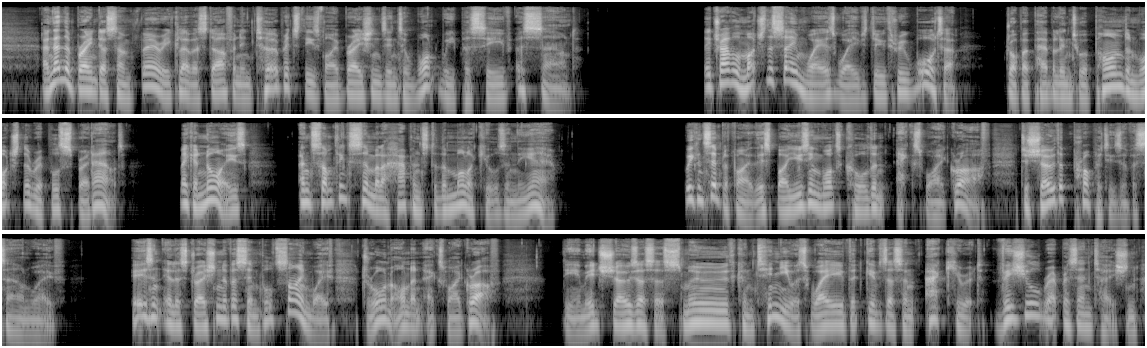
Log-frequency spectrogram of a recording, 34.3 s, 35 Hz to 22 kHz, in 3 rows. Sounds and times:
Speech: 0.4s - 5.8s, 7.0s - 17.1s, 18.3s - 23.6s, 24.2s - 27.9s, 28.5s - 34.2s.

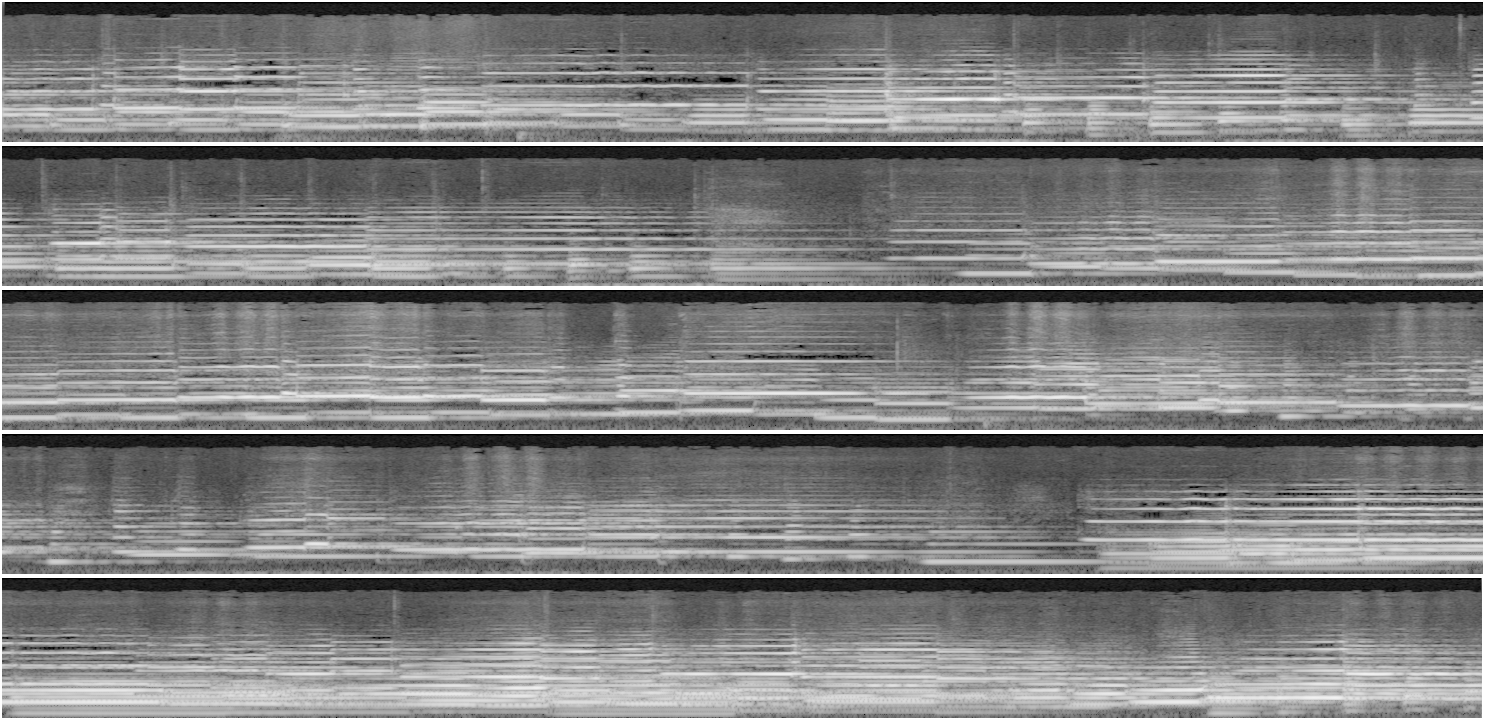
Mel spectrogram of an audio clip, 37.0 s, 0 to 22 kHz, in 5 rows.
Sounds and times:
Music: 0.0s - 37.0s.

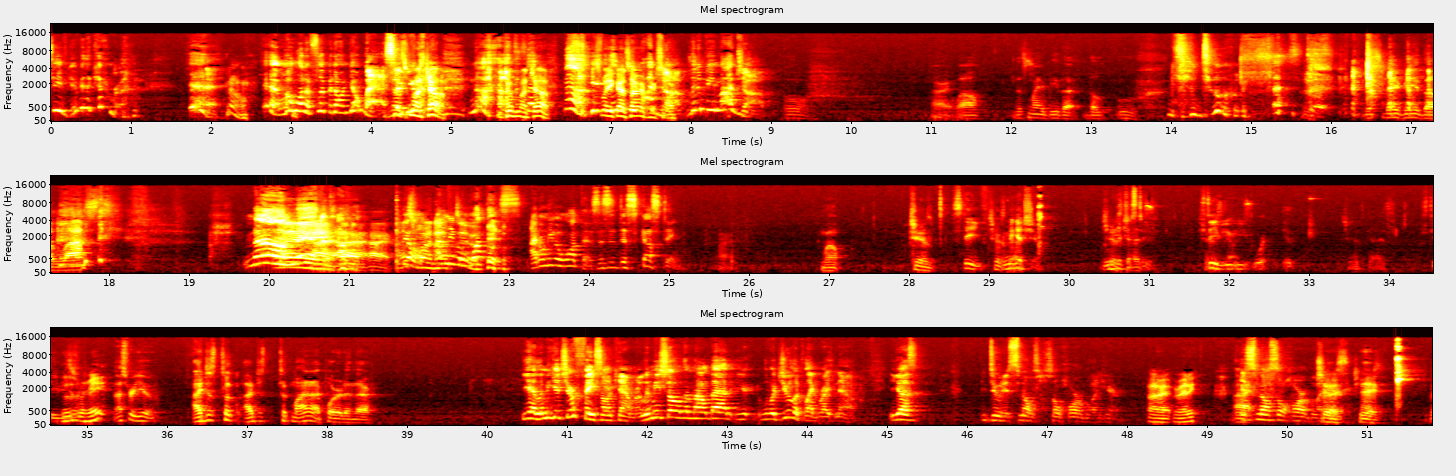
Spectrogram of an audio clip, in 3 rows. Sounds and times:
Inside, small room: 0.0s - 51.8s.

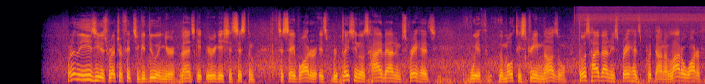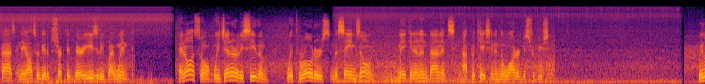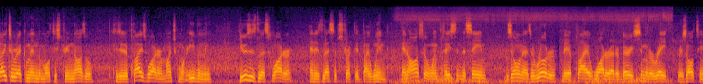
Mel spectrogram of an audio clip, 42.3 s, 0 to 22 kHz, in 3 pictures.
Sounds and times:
Speech: 1.4s - 8.8s, 9.4s - 16.8s, 17.6s - 25.2s, 28.1s - 42.2s
Spray: 11.4s - 17.6s, 20.8s - 27.8s, 36.1s - 41.7s.

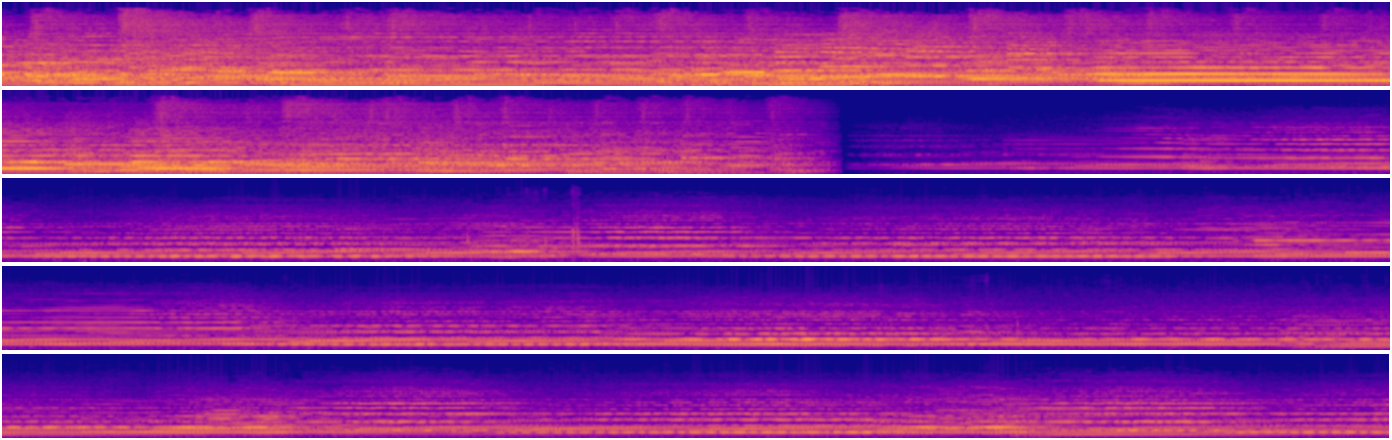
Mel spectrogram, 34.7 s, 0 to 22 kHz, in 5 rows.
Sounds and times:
Orchestra: 0.0s - 34.6s.

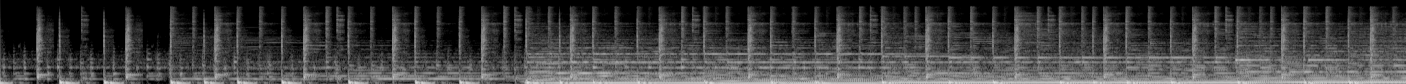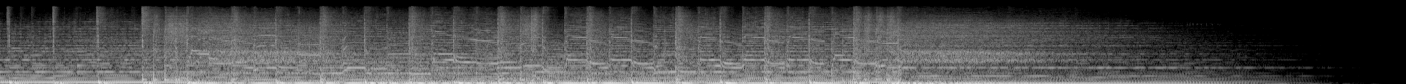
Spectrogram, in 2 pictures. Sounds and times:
Music: 0.0s - 27.8s.

